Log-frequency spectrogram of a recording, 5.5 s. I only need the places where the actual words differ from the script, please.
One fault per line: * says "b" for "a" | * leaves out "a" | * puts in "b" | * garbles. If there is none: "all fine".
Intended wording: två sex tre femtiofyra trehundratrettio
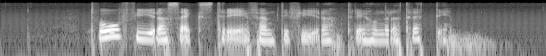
* puts in "fyra"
